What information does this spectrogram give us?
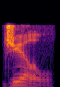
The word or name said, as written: gill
